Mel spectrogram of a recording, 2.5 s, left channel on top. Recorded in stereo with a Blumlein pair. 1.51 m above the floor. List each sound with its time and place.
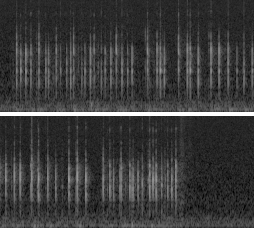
Only background noise.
